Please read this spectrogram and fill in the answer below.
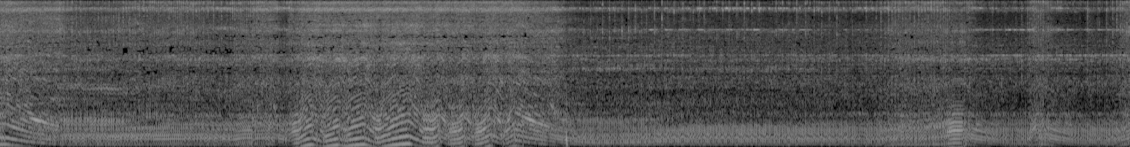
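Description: Gas chainsaw revving up and down in quick surges, then running steadily for about five seconds as it cuts into the top of a wooden post, with another short rev near the end.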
